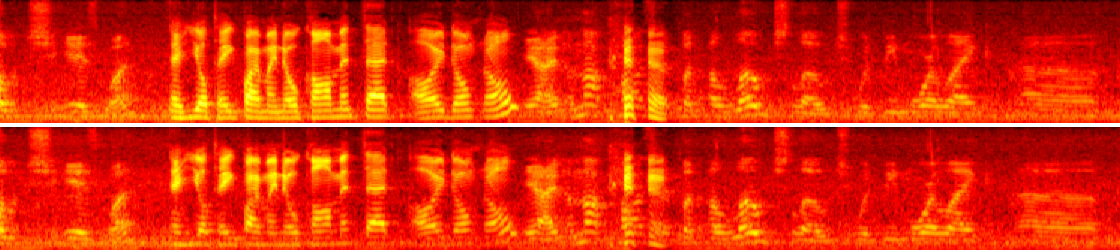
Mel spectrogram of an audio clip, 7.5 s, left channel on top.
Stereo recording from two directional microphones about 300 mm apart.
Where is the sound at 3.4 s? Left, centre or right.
Centre.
